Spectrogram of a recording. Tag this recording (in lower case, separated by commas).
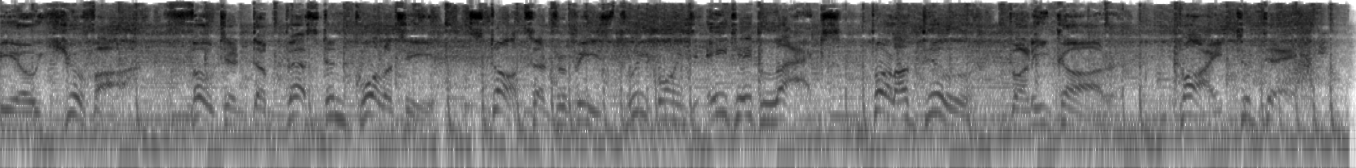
music, speech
